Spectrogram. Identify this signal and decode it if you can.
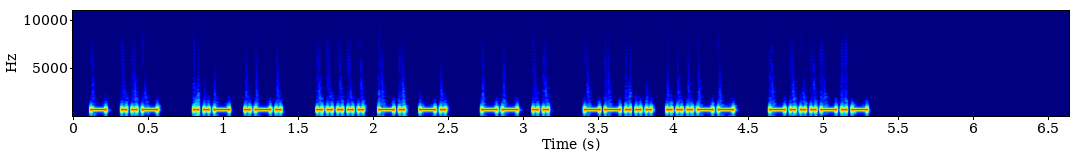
Morse code, heard as a keyed tone, about 45 wpm, 700 Hz. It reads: TU UR 5NN MI 73 <BK>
